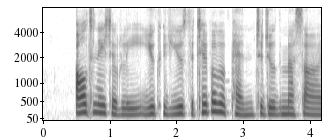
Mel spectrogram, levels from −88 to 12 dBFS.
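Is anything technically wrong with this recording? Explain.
Yes. Between 1.32 and 1.82 s, and again between 2.20 and 2.58 s, the speech drags and stutters. These are repeated stalls (stutter): packets arrived late, the jitter buffer kept running dry, and the receiver stretched the last sound to fill each gap, about 78 ms and 42 ms in total. The band stops at 8 kHz, as expected for a G.722 call path.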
